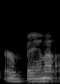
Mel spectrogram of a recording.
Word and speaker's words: Urbana: Urbana, Iowa? – Perfect, so, yes.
